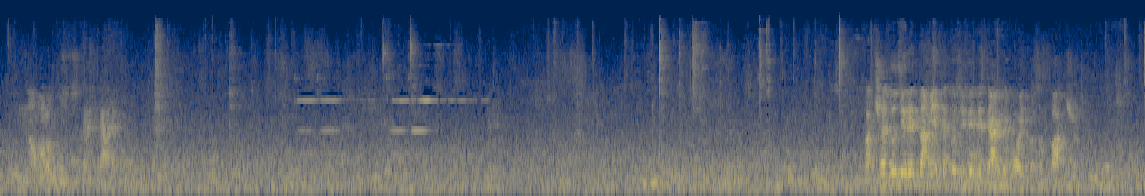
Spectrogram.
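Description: A young man speaks calmly through a microphone in an echoing hall.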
